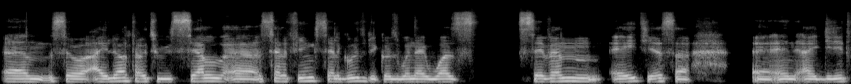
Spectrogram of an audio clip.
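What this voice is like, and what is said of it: French accent. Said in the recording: “Your accent tells me you're French”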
